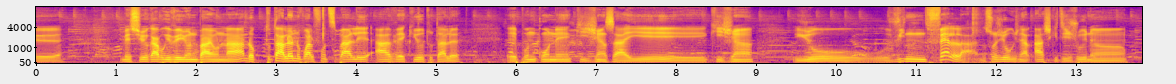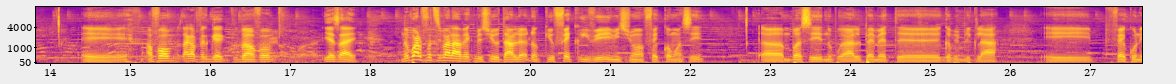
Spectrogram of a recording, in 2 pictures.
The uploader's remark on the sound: PRESS CONFERENCE IN FLORIDA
